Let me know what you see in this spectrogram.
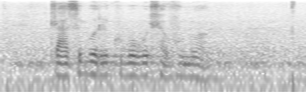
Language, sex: Tswana, male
